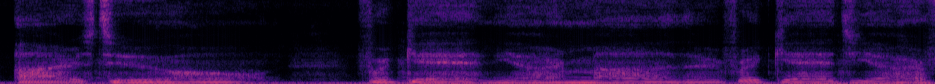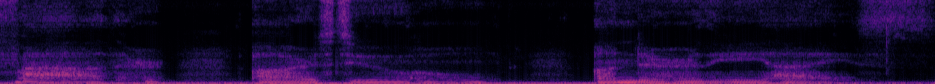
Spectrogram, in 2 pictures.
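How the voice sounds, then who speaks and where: A man voicing menacing creatures that live under the sea ice, in a slow, breathy whisper. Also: medium pitch, a little hiss or hum. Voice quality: breathy whisper, like snow blowing over ice. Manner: slow, drawn-out, sing-song when chanting.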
